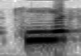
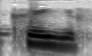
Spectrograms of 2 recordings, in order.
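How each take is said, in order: First: Kiev said the Russian way; Russian pronunciation. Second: Kyiv said the Ukrainian way; Ukrainian pronunciation. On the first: Guest shows host the Russian form, Kiev said Russian-style. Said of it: "es pronunciar en ruso". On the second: Guest teaches host the correct name, Kyiv said Ukrainian-style. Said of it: "En ucraniano lo correcto sería". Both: Shown as a demonstration.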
